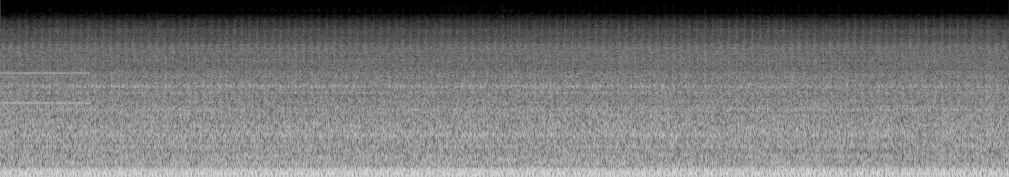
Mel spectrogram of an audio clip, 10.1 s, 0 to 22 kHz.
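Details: Warm Poly V8 in a 1954 Dodge Coronet Suburban wagon, first run after 42 years garaged, coolant refilled and not leaking; even, steady idle with a smooth low rumble and no lifter ticking or tapping; engine running healthy.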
